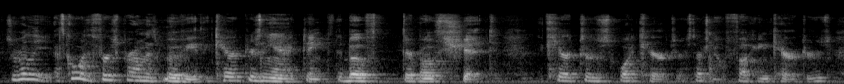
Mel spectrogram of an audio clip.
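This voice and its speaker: A young man gives a blunt, profane movie review, circling back on his words as he goes. His voice sits a little high. He sounds set back from the mic in a roomy space with faint background noise. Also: distant mic. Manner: blunt, profane, frequent restarts. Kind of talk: casual ranting movie review.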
